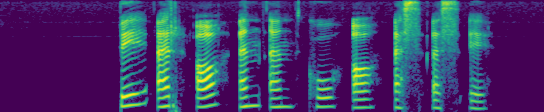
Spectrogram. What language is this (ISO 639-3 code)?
nor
